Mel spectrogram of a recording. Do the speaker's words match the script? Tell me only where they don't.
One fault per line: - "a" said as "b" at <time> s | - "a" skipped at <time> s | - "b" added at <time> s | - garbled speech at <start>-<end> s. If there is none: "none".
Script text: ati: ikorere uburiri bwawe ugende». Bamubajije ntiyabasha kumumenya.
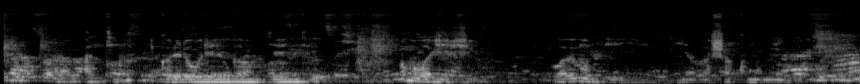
- "uwabimubwiye" added at 5.5 s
